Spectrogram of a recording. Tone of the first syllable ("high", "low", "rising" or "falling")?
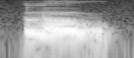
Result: low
